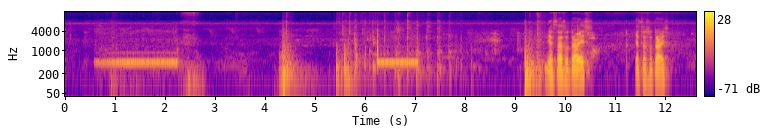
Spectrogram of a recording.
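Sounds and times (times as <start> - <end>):
telephone dialing tones to return a call: 0.6 - 2.4, 6.2 - 7.2
speech: 9.6 - 10.6, 11.4 - 12.2.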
